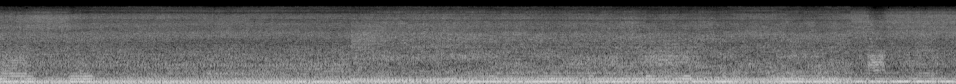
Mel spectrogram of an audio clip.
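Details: Engine of a neglected, cleaned-up boat running with a deep, steady drone and even beat, no misses or knocks; good hot water flow from the exhaust, no leaks, running smoothly and healthy.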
